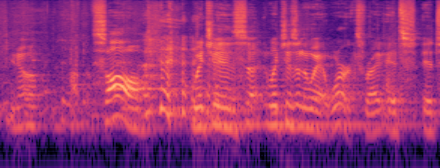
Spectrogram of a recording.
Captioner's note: laugh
